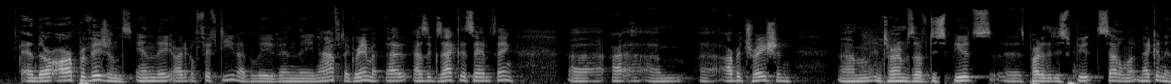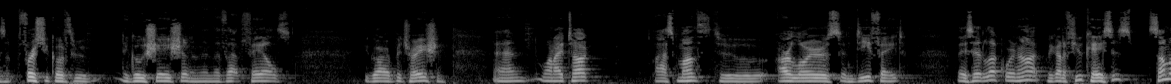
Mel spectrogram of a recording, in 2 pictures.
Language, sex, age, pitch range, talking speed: English, male, 50-69, 145-170 Hz, 185 wpm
